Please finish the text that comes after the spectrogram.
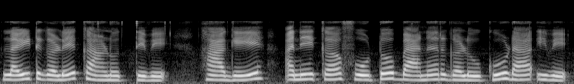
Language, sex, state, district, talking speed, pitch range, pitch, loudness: Kannada, female, Karnataka, Bidar, 105 wpm, 205-235 Hz, 220 Hz, -12 LUFS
